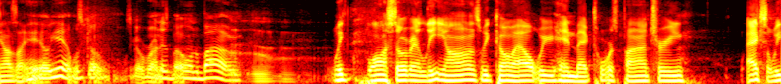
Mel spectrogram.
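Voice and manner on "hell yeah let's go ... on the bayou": higher, keen and eager; eager yes. Retold or imitated. Friend invited out on the bayou, eagerly accepting. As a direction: jump at the invite, pitched up high.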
